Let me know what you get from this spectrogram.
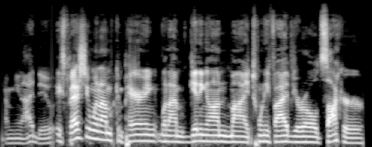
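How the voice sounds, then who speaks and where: A man's voice: mid-range voice, expressive, fairly quick, fairly bright tone, dry recording. A man in his late thirties co-hosting a casual podcast chat, rambling with many fillers and restarts. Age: 30s. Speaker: podcast co-host.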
